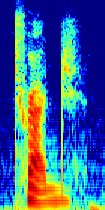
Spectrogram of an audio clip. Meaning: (noun) A tramp, i.e. a long and tiring walk; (verb) 1. To walk wearily with heavy, slow steps 2. To trudge along or over a route etc
- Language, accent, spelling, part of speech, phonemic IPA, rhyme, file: English, US, trudge, noun / verb, /tɹʌd͡ʒ/, -ʌdʒ, En-us-trudge.ogg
